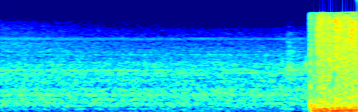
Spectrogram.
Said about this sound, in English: Sorry, that was a delayed explosion. I couldn't find the right button for that one.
